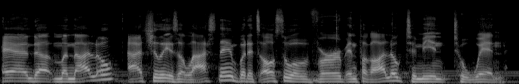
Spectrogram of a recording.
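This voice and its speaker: A man's voice: medium pitch, brisk, a crowd in the background. A man raised in Canada chatting in a casual group conversation, friendly and eager to do well. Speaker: interview show participant.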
